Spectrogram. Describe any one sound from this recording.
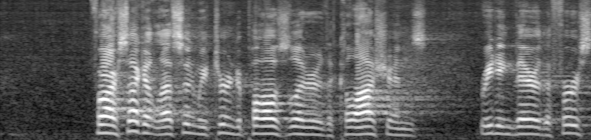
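An elderly man speaks calmly and clearly through a microphone in an echoing hall.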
